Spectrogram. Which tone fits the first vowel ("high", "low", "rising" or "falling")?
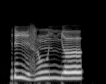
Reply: falling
